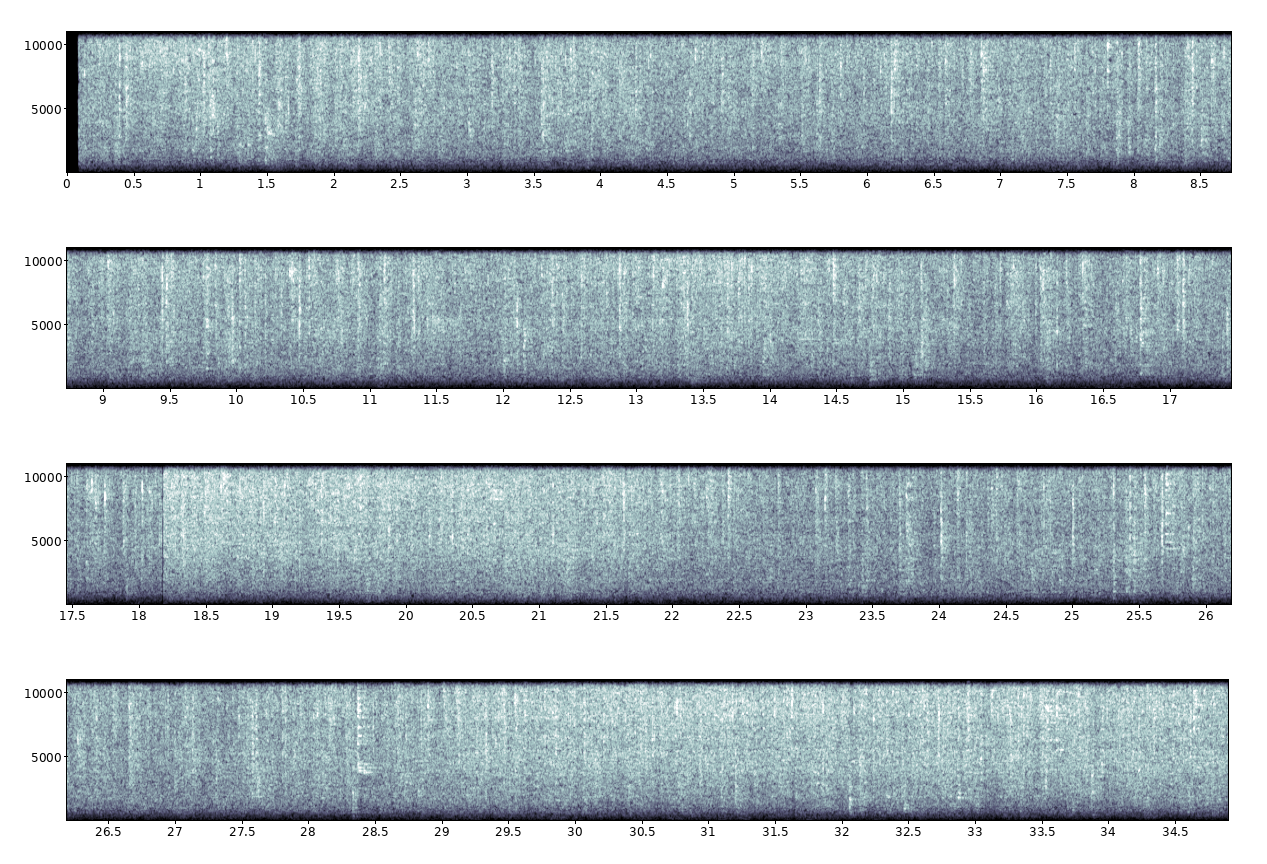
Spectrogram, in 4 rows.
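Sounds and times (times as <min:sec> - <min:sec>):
heavy rain: 0:00.1 - 0:34.9.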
